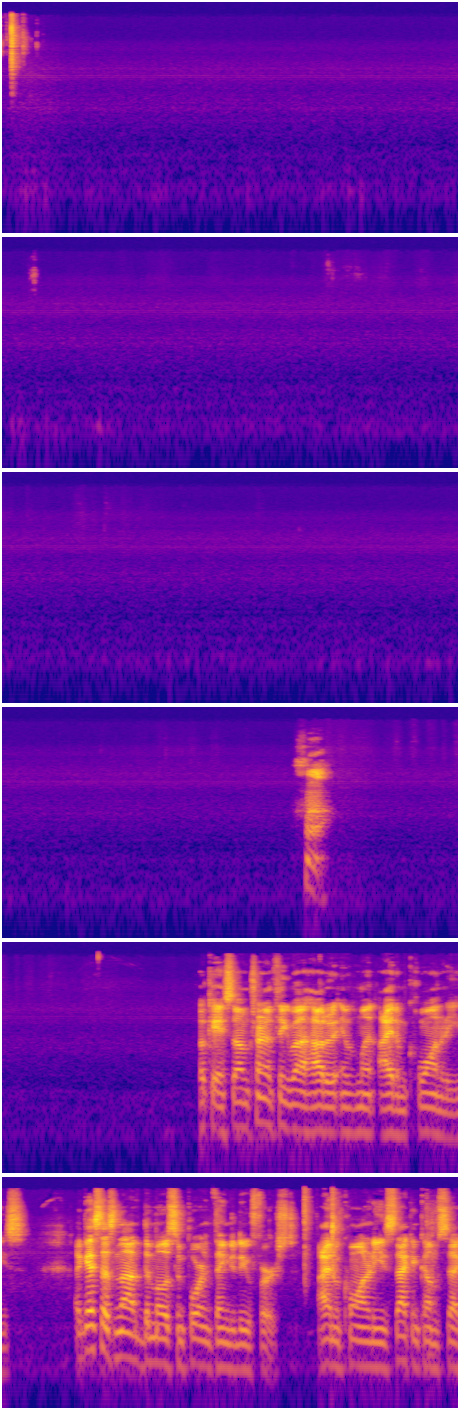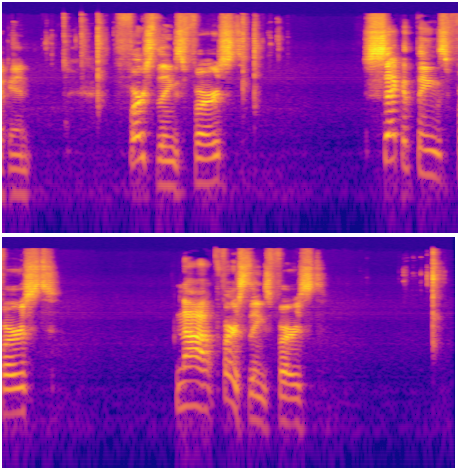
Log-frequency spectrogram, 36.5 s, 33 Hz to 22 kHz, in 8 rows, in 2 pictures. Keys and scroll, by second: 25.6 v, 25.9 Return, 27.4-28.4 typing, 29.6 typing, 35.8-36.4 typing.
